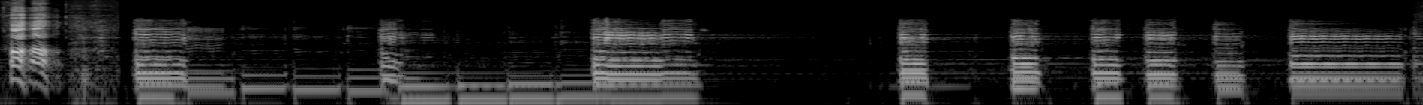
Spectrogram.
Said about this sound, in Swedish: Vi pratade ju om Leslie. Vi kan lyssna ja. på... Jag tror du kan, det är mitt Leslie Sound som är på där på Honja, så det är bara att trycka... Act. Där kan du trycka, precis. Så. Ja, jag vad, vad dåligt jag spelar.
